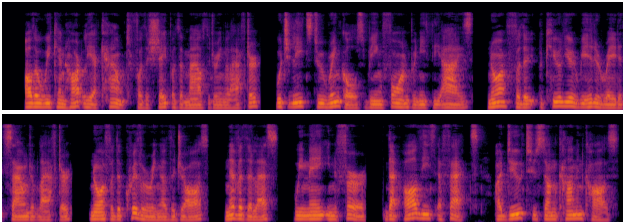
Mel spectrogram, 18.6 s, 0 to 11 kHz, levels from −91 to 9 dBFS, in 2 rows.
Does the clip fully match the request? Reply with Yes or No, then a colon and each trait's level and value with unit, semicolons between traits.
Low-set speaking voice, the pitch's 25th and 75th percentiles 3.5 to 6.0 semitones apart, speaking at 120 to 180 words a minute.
Yes: low, 100 Hz; average, 3.9 semitones; average, 165 wpm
